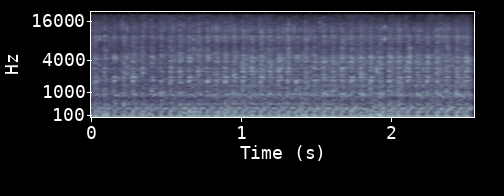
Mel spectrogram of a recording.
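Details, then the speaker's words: Mercury 9.9 four-stroke outboard after tightening the loose fuel pump screw: started with no choke after two primer bulb pumps and one pull, then a steady, even low putter with no misses or knocks. It idles cleanly and normally. "There it goes. Perfect. That's what it's supposed to do."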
